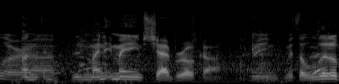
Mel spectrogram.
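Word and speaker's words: Brokaw: so it's okay and how do you spell that last b r o k a w like Tom bro Tom bro my dad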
